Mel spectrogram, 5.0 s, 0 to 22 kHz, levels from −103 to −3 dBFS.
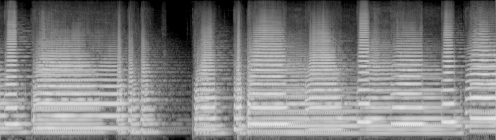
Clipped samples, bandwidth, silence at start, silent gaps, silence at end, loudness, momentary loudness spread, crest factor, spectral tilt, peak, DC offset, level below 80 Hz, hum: under 0.1%; over 20 kHz; 0 s; none; 0 s; -15 LUFS; 6 LU; 16 dB; -1.5 dB/octave; 0 dBFS; under 0.1%; -64 dBFS; none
